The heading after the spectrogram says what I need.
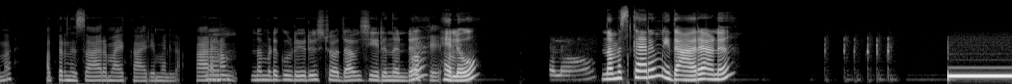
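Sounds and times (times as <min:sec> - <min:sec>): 
speech: 0:00.0 - 0:04.9, 0:05.5 - 0:07.4, 0:09.5 - 0:10.1
telephone line low hum tone after a dropped call: 0:09.5 - 0:10.1.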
